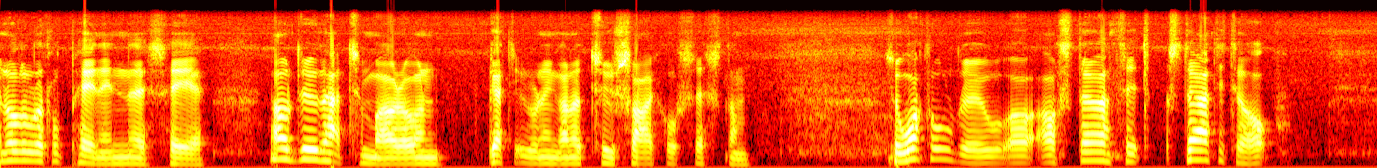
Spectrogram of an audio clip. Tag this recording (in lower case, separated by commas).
speech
